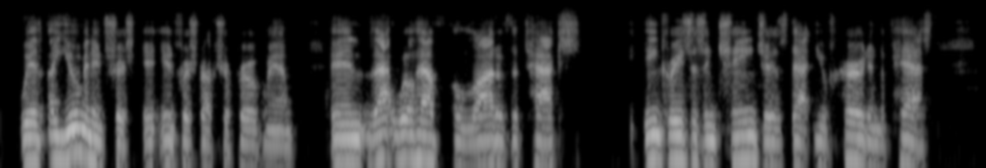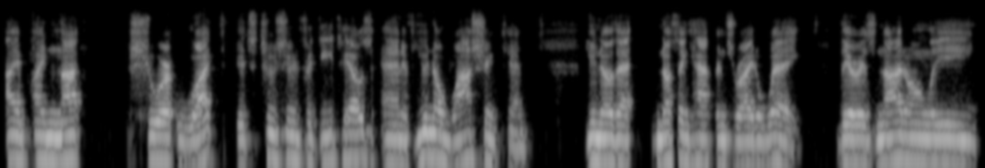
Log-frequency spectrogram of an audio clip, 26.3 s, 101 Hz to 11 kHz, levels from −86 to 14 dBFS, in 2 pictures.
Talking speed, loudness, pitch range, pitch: 115 wpm, -26 LUFS, 110-125 Hz, 115 Hz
